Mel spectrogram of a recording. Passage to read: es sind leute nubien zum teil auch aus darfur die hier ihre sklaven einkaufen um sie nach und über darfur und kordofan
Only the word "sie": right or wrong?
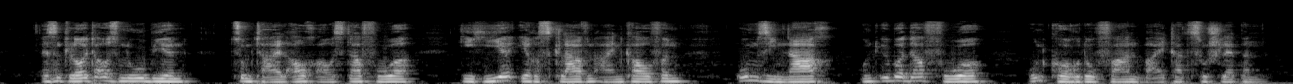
right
